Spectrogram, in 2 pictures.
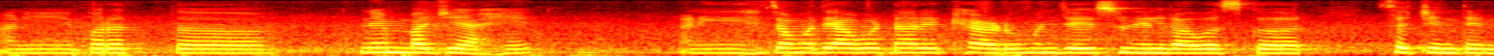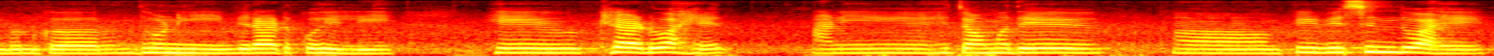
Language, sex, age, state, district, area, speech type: Marathi, female, 45-60, Maharashtra, Osmanabad, rural, spontaneous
